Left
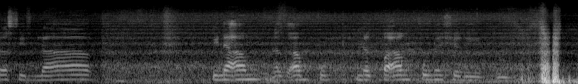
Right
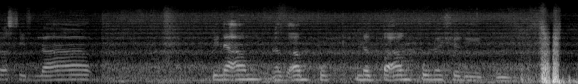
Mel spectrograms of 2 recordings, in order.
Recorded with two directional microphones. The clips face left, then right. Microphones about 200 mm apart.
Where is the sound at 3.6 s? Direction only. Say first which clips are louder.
Right 2 dB; 30° right (ahead or behind).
